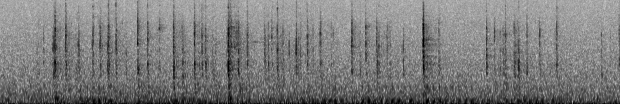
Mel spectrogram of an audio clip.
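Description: Typing on a computer keyboard: an irregular run of key clicks that starts about half a second in.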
